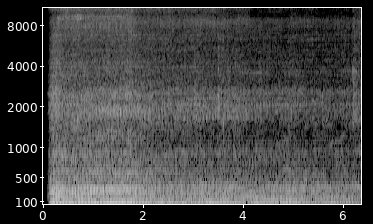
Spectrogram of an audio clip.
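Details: A steady low engine rumble from a motor vehicle dominates, loudest at the start and easing slightly, with no animal voice heard.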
